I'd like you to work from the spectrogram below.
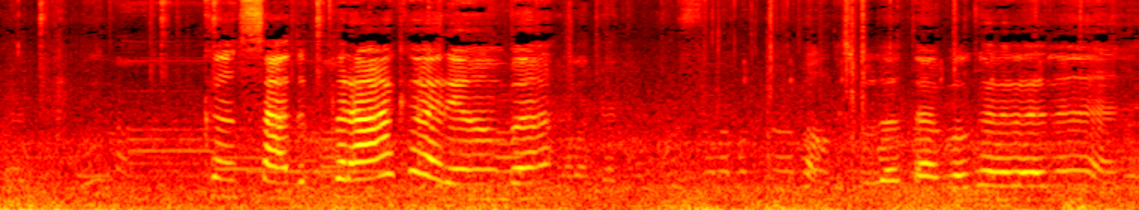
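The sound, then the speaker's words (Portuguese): Steady low road rumble from a moving car driving behind a truck that is dropping small stones, the driver swerving to avoid it, loud and continuous, while a woman talks over it throughout. “No momento tem um caminhão na minha frente jogando pedrinhas.”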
